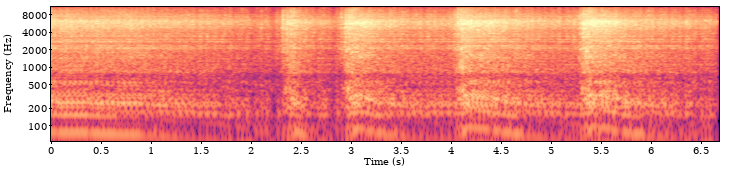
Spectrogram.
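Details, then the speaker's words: Royal Enfield Constellation twin, cold-started the morning after first two-cylinder run, both cylinders on one carburettor (jetting still needs attention), slightly sticky throttle cable; even idle with four clean throttle blips settling smoothly; running healthily on both cylinders. "although we seem to be running very nicely on two from the one carburetor"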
